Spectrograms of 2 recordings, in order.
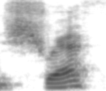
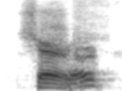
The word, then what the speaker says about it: Scherff: They also signed Brandon Scherff, who is the guard. Scherff. I pronounced it wrong.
